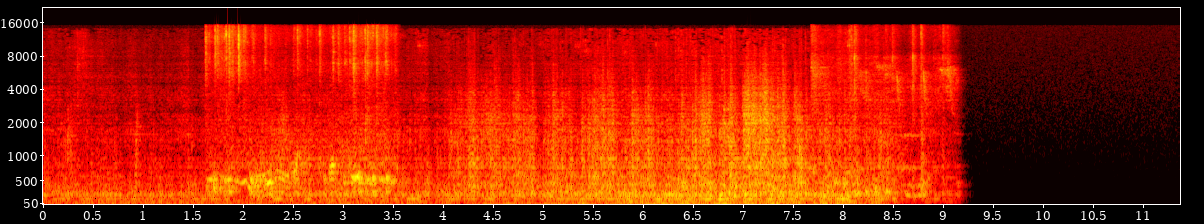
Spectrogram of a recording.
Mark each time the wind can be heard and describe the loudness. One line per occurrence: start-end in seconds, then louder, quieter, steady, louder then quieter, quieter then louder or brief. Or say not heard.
0.0-8.7 louder.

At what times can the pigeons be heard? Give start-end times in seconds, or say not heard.
1.6-3.6, 7.7-9.2.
